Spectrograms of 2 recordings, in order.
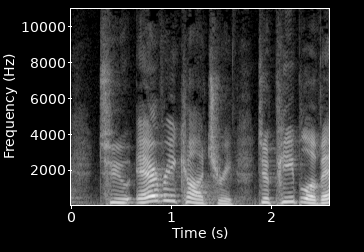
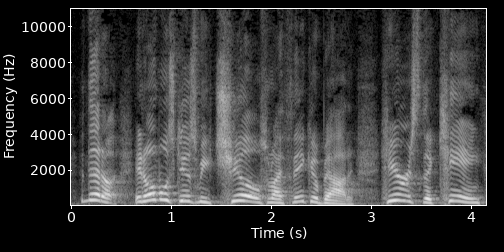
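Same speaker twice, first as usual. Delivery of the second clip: ordinary delivery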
